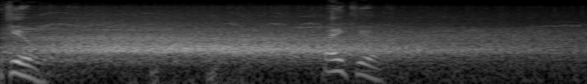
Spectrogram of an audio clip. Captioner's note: applause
